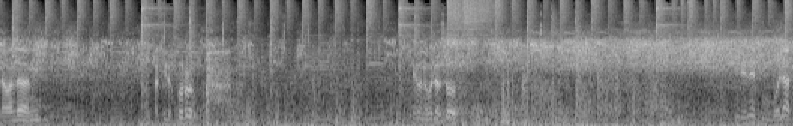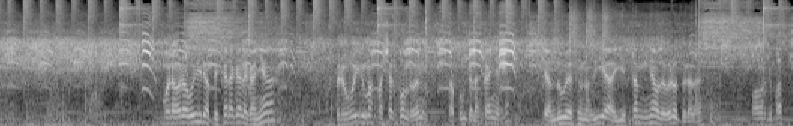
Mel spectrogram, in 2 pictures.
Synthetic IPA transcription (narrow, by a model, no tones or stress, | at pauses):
lʔaβand̪aðamiɾe | a̰silohkoro | seβanaolaɾt̪oðos | iɾenesumbolaso | bwenoaoɾaβo̞jiɾapehkaɾakalakaɲa | peɾoβo̞jiɾmaspaʃalfond̪oen | lapunt̪alahkaɲasa | keand̪uβeaseunoɦðiasieht̪amĩnaoðeoɾot̪olakaɲa | maβeɾkepasḁ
